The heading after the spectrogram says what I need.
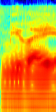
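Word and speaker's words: Mille: lottery i'll strap a richard meal pronounce melee and proper italian on tjv and let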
